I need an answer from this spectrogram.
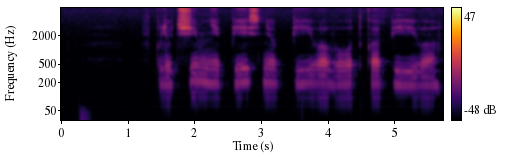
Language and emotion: Russian, sad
